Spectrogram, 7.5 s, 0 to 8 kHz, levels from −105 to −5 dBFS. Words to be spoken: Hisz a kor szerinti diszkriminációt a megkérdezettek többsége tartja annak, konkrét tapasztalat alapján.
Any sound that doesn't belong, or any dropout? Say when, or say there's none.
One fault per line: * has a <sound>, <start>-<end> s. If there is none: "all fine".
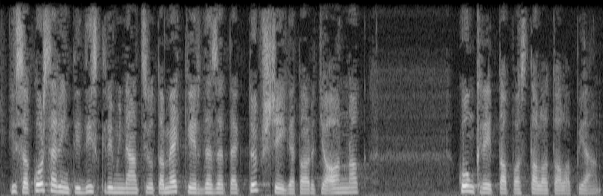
all fine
